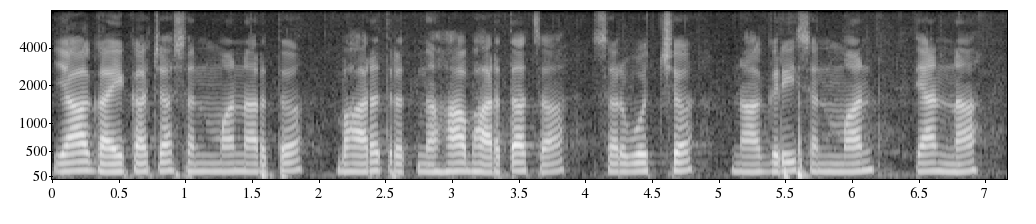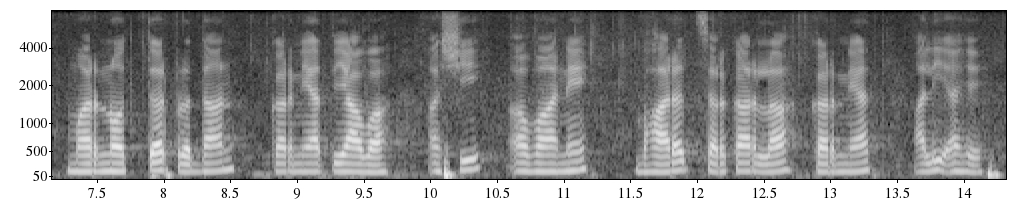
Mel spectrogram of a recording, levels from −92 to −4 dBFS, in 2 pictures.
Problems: constant background noise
